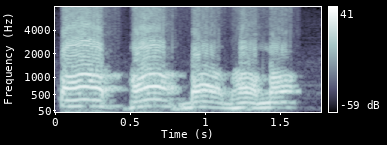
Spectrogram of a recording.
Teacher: पा, फा, बा, भा, मा, ये ओठ है, ओठ से उच्चरित होते हैं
